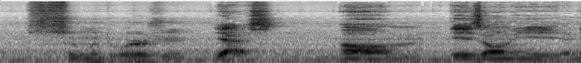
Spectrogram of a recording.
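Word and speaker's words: Sumudaerji: now um his opponent uh whose name is pronounced Summa D yes um is only an inch shorter at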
